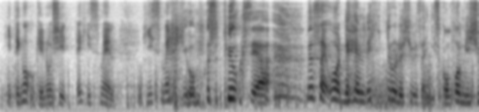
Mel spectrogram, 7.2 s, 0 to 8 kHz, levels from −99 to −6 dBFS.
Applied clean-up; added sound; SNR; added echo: none; none; none; none.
